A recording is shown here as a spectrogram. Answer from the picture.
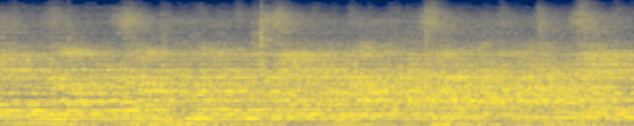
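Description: Film trailer soundtrack: a choir singing over a steady musical backing.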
